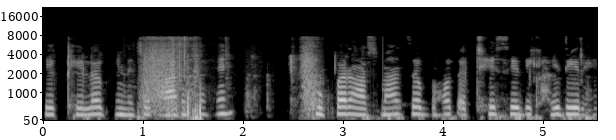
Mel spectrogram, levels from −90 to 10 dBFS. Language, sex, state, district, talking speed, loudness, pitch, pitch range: Hindi, female, Chhattisgarh, Sarguja, 185 wpm, -21 LUFS, 230 Hz, 220-240 Hz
